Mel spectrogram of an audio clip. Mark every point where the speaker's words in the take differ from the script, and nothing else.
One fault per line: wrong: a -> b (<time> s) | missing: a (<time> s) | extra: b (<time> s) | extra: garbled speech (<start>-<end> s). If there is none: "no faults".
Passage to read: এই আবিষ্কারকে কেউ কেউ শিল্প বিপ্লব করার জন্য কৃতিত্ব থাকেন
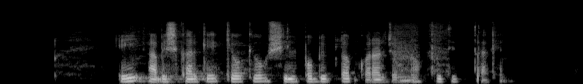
no faults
